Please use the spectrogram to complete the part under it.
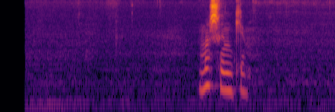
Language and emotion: Russian, neutral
